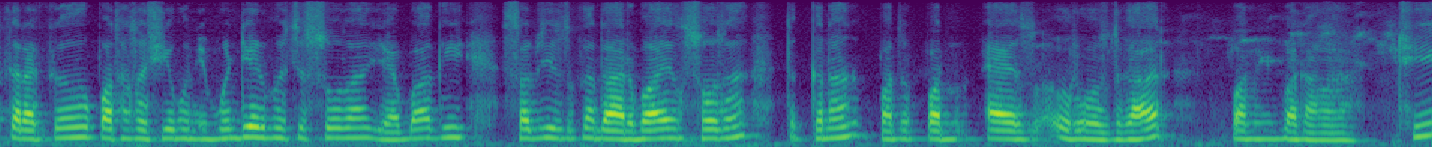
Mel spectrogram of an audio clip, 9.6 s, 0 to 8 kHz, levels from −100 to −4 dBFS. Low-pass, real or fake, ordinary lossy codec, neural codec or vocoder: none; fake; none; codec, 16 kHz, 8 kbps, FunCodec, trained on Chinese and English, 25 frames a second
